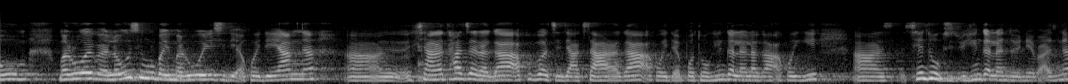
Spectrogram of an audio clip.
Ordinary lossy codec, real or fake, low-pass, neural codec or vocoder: none; real; 7.2 kHz; none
